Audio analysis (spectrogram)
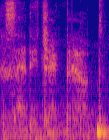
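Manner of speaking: unvoiced whispered aside; whispering. Real, not acted. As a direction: whisper it to the side. Aside about a co-host.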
